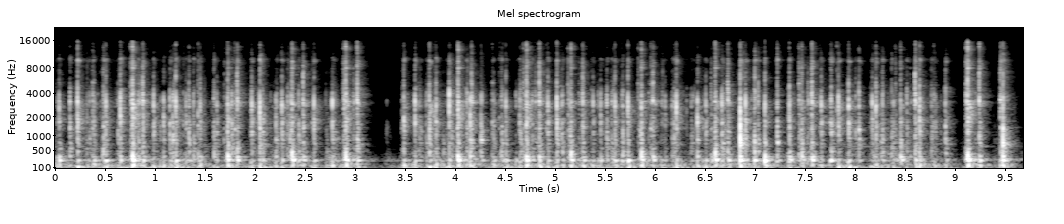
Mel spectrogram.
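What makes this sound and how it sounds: Both hands type with their fingertips on a small white 66-key mechanical keyboard with Gateron Brown switches, white plastic keycaps, a hollow case and pink underglow, resting on a white desk; the board costs $60. Rapid, clacky key taps with bright, short clicks and a low thock roll on steadily, with a brief pause around three seconds before the typing resumes.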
